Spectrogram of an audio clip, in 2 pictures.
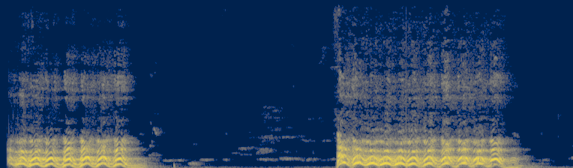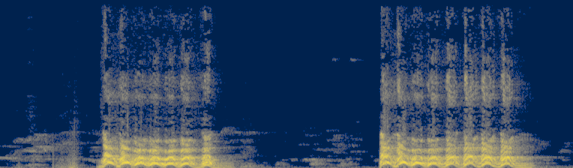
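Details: Six-month-old male German Shepherd puppy barking loudly as he shows his protective instincts: four long, deep, wavering bursts of about two seconds each, separated by quiet gaps of roughly two seconds.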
